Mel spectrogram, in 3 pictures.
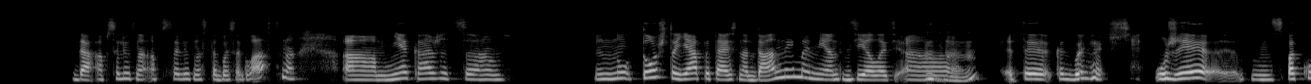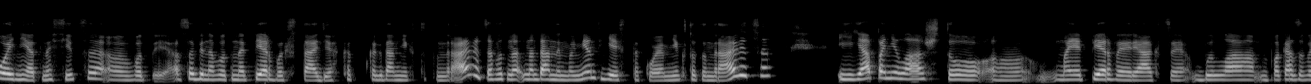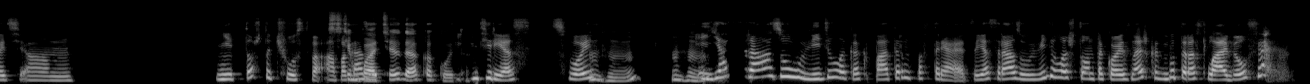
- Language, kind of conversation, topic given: Russian, advice, Как понять, совместимы ли мы с партнёром, если наши жизненные приоритеты не совпадают?
- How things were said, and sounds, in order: other background noise; chuckle; tapping; chuckle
